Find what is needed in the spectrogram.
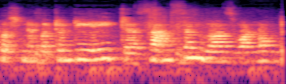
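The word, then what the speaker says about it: Samson: ने दिया था hallelujah in English it will pronounce सैमसन एस आ एम एस ओ एन सैमसन सैमसन वास वन ऑफ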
